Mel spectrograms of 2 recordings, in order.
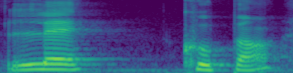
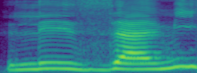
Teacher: If you've never heard of it, this is la liaison. A silent letter is heard because there is a vowel after.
